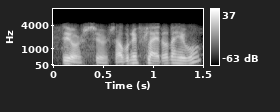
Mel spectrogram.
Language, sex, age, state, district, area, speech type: Assamese, male, 30-45, Assam, Dibrugarh, rural, conversation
